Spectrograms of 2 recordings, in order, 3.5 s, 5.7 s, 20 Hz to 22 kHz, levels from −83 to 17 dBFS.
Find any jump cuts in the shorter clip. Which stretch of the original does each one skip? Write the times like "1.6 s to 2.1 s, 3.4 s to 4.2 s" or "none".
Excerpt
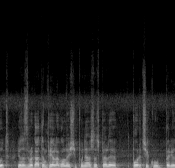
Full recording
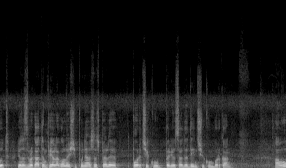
none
